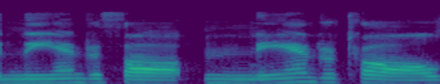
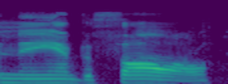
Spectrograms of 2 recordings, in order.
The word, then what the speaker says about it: Neanderthal: And we can thank the Neanderthals. I always say it wrong. I always want to say Neanderthal, but it's not. They always say Neanderthal.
